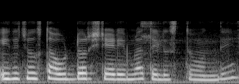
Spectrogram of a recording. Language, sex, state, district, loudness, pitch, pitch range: Telugu, female, Telangana, Nalgonda, -15 LUFS, 255 Hz, 235-260 Hz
